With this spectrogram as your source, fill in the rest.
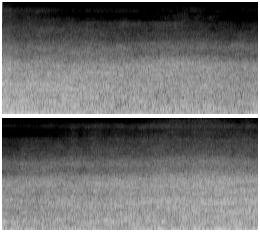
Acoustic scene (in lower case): street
